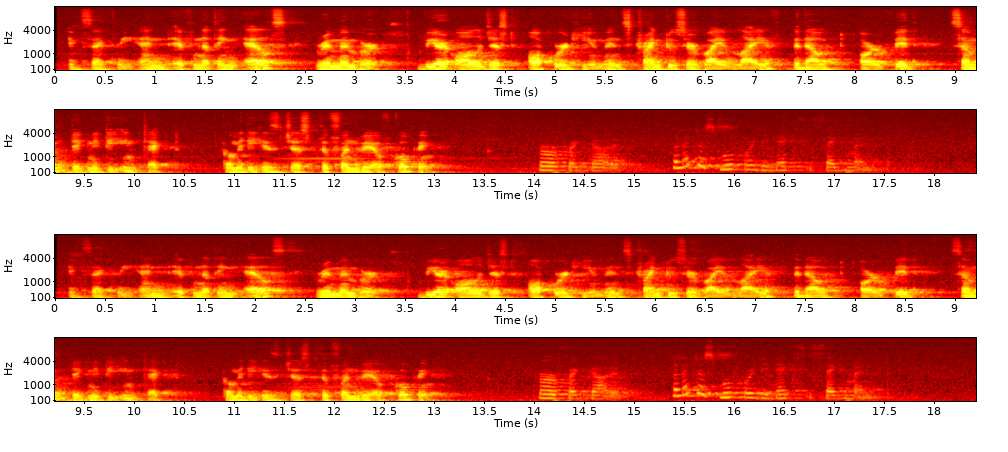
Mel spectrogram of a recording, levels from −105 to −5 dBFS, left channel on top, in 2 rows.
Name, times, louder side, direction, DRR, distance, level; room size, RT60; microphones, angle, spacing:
voice 1, 0.1-2.3 2.6-3.3 3.6-8.6 9.0-10.3 10.9-13.0, left 3 dB, 80° left, 5 dB, 1.4 m, -26 dB
sound 1, 11.4-14.2, left 1 dB, 30° right, 3.9 m, -53 dB
voice 2, 14.0-17.4, right 1 dB, 75° right, 3 dB, 2.8 m, -42 dB
29.5 x 21.5 x 5.2 m, 0.67 s
head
